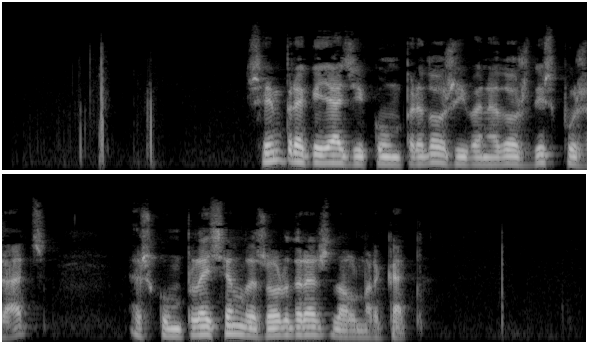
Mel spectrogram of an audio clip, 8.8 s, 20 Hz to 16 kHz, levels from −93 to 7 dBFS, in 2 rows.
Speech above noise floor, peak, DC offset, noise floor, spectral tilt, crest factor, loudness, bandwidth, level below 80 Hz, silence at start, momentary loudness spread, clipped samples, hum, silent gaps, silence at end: 53 dB; -8 dBFS; under 0.1%; -79 dBFS; -6.5 dB/octave; 20 dB; -26 LUFS; 8.8 kHz; -68 dBFS; 0.75 s; 16 LU; under 0.1%; none; none; 1.35 s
